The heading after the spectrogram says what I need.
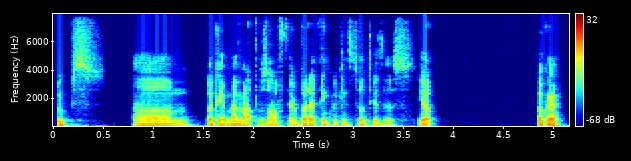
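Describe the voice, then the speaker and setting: Low-voiced man chatting on a game stream. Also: fairly even intonation, normal speed, darkish tone, no echo, studio quality. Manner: rambling, thinking aloud. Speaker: game livestreamer. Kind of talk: casual live-stream gaming chat.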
